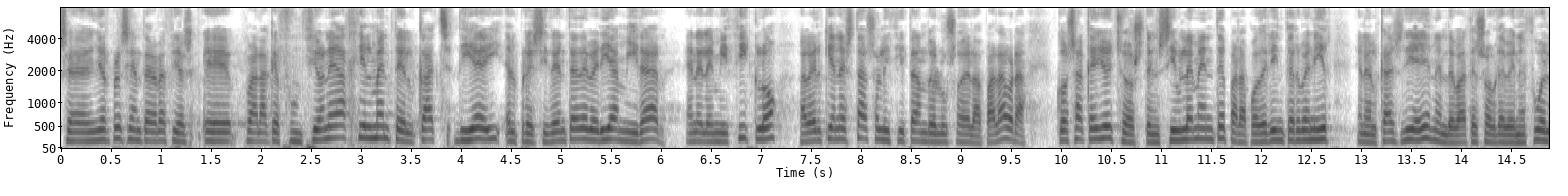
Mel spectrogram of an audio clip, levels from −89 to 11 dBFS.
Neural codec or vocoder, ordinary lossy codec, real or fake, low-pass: codec, 16 kHz, 4 kbps, FunCodec, trained on Chinese and English, 50 frames a second; none; fake; none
